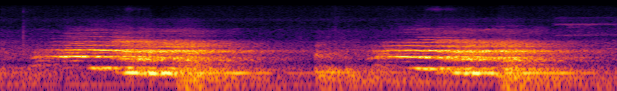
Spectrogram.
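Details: Lions Earth and Silk in a roaring contest at Nonhoi Park, Toyohashi Zoo, Japan, after Oto leaves: two long, swelling bouts of layered, harmonic roaring, each about two seconds, voices overlapping like a chorus.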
